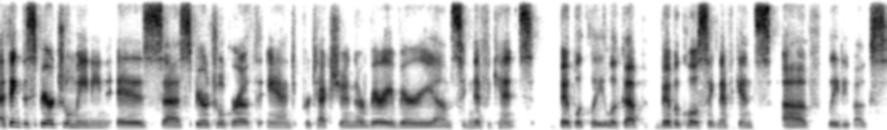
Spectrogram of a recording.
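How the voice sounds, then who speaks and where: With hardly any pauses, a woman talks at a fairly quick pace in a fairly low, bright and sharp voice with fairly even intonation, recorded dry and close with no echo. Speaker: livestream Bible teacher. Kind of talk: Bible study livestream reading chat. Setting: livestream. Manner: halting, repeats words.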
